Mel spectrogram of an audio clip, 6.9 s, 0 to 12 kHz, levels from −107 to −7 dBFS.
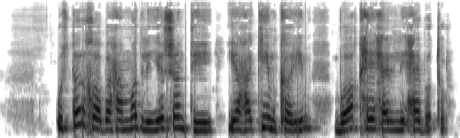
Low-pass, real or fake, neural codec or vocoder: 10.8 kHz; real; none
